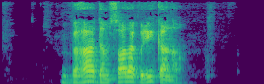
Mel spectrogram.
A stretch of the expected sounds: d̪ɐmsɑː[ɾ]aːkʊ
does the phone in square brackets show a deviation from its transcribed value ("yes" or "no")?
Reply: yes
